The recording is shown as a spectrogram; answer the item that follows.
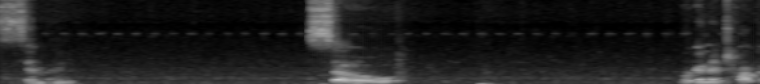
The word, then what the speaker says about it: Simon: I think we have I had it wrong I was calling him with Simon and it's Simmon so we're going to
